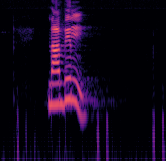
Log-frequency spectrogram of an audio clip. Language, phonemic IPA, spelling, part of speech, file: Tamil, /nɐʋɪl/, நவில், verb, Ta-நவில்.ogg
- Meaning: 1. to speak, tell, declare 2. to learn, study, read 3. to sing 4. to indicate, intend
